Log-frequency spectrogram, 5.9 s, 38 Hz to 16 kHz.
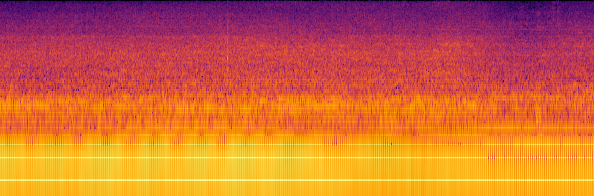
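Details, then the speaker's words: BMW E60 M5 S85 V10 at operating temperature after water pump, thermostat, injectors and VANOS solenoids replaced: smooth, steady deep idle with no knocks or ticks, running nicely before VANOS bleed procedure. "so if you can see here guys it's now calmed down on the idle and it's running absolutely beautifully you can hear it right there it's idling perfectly it's running nicely"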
